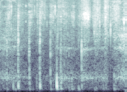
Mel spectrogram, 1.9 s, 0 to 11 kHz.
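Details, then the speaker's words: Driver's-side front CV axle removed from a 2014-2018 Silverado or Sierra, about 150,000 miles, flexed by hand: irregular light clunks and clicks from excess play; worn CV joint, going bad about a year, replaced with new axle. "So this driver's side was the axle that I thought was going bad. And if I play with this, you can see that movement here in the CV joint."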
